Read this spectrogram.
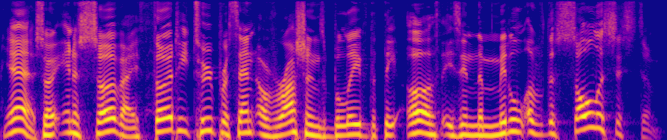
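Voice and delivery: slow, showy trivia delivery; fun fact presenter. Acted. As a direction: draw out the big reveal.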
